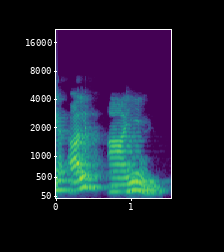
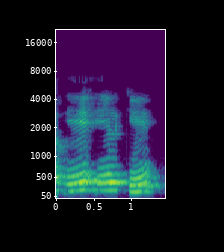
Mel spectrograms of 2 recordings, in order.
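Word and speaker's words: alkyne: हैं इसको क्या पढ़ेंगे एल्काइन स्पेलिंग फिर से पढ़े तो अल्की इसको पढ़ने हैं एल्काइन कुछ नहीं तो ये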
